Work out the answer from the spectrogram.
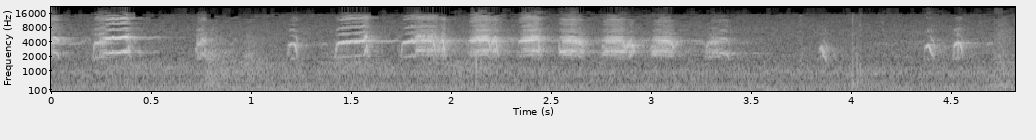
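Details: Chinese hwamei, a designated invasive alien species in Japan: a rapid burst of loud, varied chirps and bright whistles, then scattered softer notes, all over a constant low rumble of background noise.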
